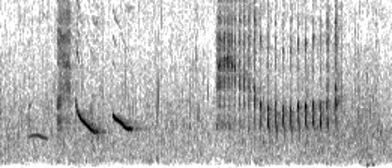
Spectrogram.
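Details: Sooty-headed bulbul song with flowing water, made for training birds: a faint low whistle, then two loud descending whistles in quick succession, followed by a steady train of rattling pulses over a trickling stream.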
